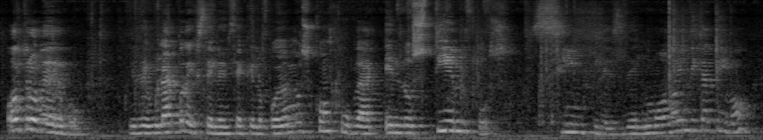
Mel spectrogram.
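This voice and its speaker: A woman teacher gives a grammar lesson, talking slowly and deliberately and checking in with her students as she goes. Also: medium pitch, darkish tone. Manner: slow and deliberate, checking in with "¿de acuerdo?". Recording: roomy, distant, faint background noise.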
